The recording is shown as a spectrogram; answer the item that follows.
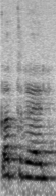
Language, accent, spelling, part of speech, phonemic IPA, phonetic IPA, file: Armenian, Eastern Armenian, կտրել, verb, /kətˈɾel/, [kətɾél], Hy-կտրել.ogg
- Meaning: 1. to cut 2. to divide into parts 3. to cut off, to clip 4. to slice 5. to cut down, to reduce 6. to interrupt, to break 7. to cross 8. to mint, to coin 9. to rob, to plunder 10. to tear off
